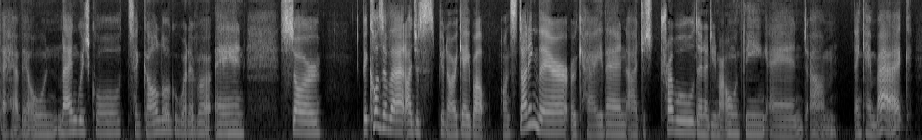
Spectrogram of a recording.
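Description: A woman with a Korean accent and a fairly low voice, on a very clean recording with a silent background. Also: ordinary pitch variation, fairly slow pace. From South Korea. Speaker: testimony giver, medical student. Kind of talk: testimony. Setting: studio.

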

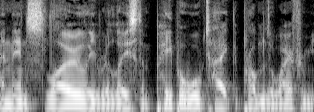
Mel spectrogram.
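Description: A man with an Australian accent speaks at a fairly quick pace in a very deep, low voice, recorded very cleanly against a silent background. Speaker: leadership speaker and former special forces soldier. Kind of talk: interview conversation.

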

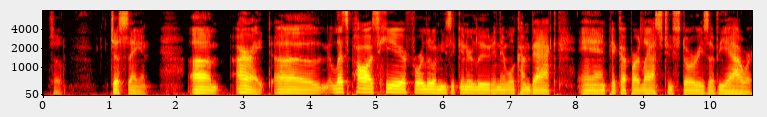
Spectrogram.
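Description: A man speaks in an ordinary speaking voice at a fairly slow pace. His pitch is fairly low, with ordinary variation. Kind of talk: radio dj patter. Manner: conversational, hedged with frequent 'uh' fillers.

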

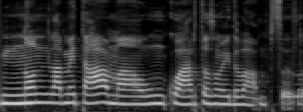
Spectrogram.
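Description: The woman speaks at a very slow pace with medium pitch. Her intonation is monotone and flat. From Naples, Italy. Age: 20s. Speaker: student and social media manager. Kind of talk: casual interview. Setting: studio.

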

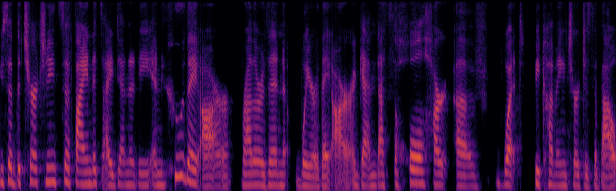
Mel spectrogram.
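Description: A woman with a fairly low pitch talks at a moderate pace with fairly even intonation and hardly any pauses, a plain, everyday voice. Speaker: podcast host. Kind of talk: casual interview.

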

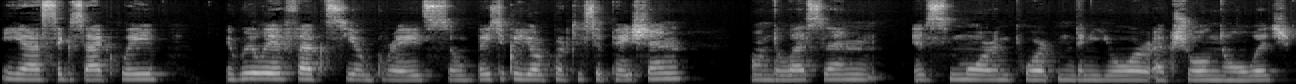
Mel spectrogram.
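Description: Her intonation stays monotone and flat throughout. The woman talks at a moderate pace with a fairly high pitch. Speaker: language learner. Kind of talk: casual interview chat. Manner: halting, hesitant with fillers.

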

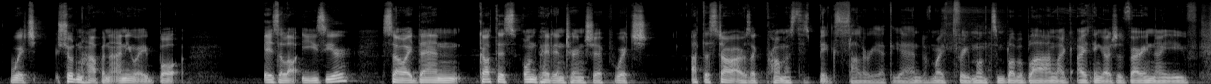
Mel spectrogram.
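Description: On a very clean recording with a silent background, a man with an Irish accent speaks in a very deep, low voice with fairly even intonation. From Ireland, County Kildare. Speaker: agency worker in marketing. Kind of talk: casual chat. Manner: giggly.

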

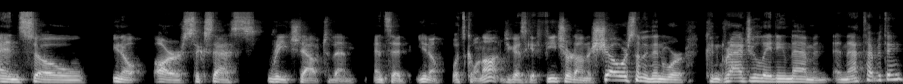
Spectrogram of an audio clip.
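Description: An unremarkable speaking voice, fairly quick and lively in intonation, against a quiet background. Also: man, medium pitch for a man. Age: 40s. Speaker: software founder. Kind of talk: casual chat.

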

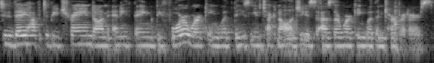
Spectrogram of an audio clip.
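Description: A woman's medium-pitched voice at a fairly quick pace, with monotone, flat intonation and hardly any pauses. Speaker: audience question moderator. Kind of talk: reading audience questions.

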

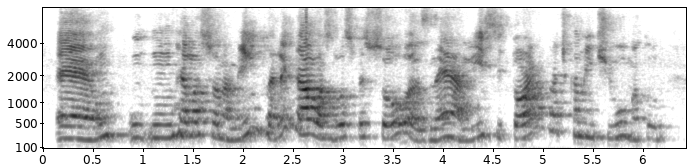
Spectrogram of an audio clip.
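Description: Heard with audible room echo, a woman speaks at a fairly slow pace in a high pitch with ordinary pitch variation and big swings in loudness. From Brazil, interior of São Paulo state (Araraquara). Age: 40s. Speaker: lawyer and social media commentator. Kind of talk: interview.

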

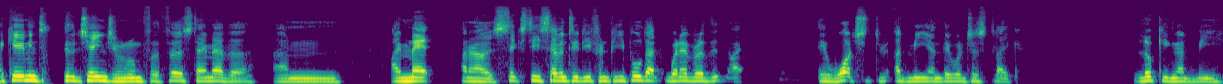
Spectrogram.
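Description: With a Spanish accent, a man talks at a moderate pace and fairly high pitch, with fairly even intonation and long, frequent pauses. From Argentina. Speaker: professional rugby player. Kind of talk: interview.

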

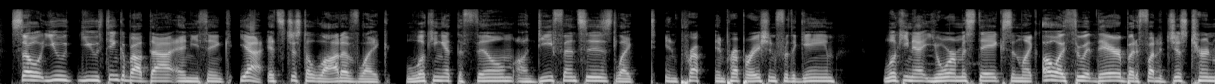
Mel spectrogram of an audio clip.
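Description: Spoken in a plain, everyday voice, the words come at a fairly quick pace with fairly even intonation. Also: man, very even loudness. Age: 30s. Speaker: podcast co-host. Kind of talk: casual chat.

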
